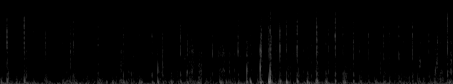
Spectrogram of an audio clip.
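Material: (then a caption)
Cardboard. A sealed cardboard Pringles chip can is tapped rapidly on its side and lid with fingertips and nails, held up near the face at times. A quick, uneven run of short taps follows: dull, hollow low thumps mixed with bright, dry nail clicks that stop dead with no ring. The loudest cluster of taps comes just past the middle.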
